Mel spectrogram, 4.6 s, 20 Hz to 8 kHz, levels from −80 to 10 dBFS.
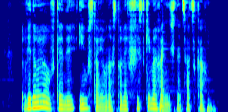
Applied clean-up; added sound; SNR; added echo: neural mask model DeepFilterNet 3.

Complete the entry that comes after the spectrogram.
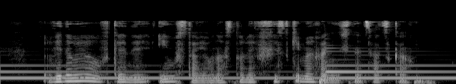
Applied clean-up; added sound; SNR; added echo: none; Acoustic guitar; 4 dB; none.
